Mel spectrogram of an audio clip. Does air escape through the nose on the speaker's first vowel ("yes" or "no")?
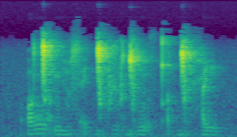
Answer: no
